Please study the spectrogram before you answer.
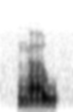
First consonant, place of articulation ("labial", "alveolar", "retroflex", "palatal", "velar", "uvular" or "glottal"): velar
